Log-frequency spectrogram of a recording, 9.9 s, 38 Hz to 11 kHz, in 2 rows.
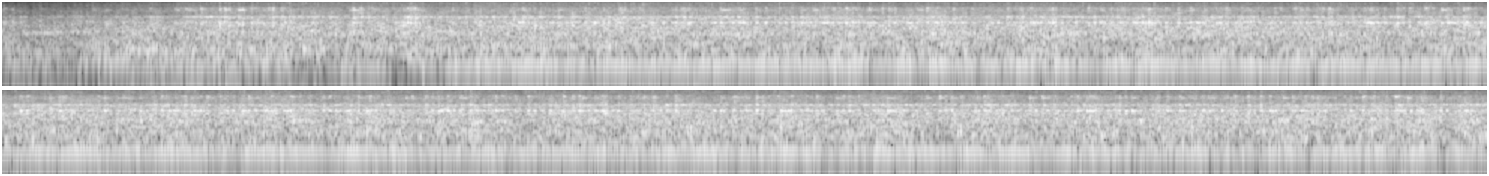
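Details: Atlas Clausing 4800-series 12" lathe with old, slipping belts, belt on the middle setting and clutch engaged. Loud, harsh grinding sits over the steady drive whine; a gear below was found to be grinding during the test run.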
